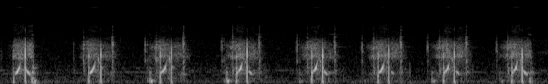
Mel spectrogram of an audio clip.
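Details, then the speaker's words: Yamaha F1ZR 110 two-stroke with weak low-end pull, spark plug removed, crank turned forward by hand, mic at the magneto side: wheezy sucking hiss with a periodic squeak. The crankshaft seal is leaking air. "di sini ada bunyi di belakang masih ada bunyi ada bunyi seperti hisapan seperti itu ya"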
